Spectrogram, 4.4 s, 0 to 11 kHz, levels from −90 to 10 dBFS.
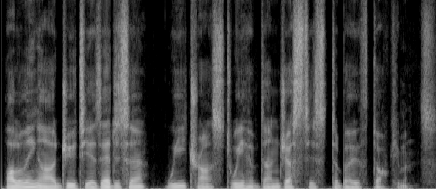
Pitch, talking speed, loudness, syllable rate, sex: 95 Hz, 195 wpm, -18 LUFS, 5.6 syllables/s, male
